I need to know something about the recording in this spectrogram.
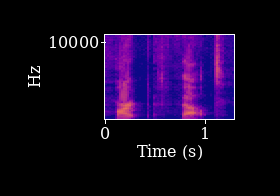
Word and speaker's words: heartfelt: when the t is in the middle just say heartfelt just make a very soft stopping sound heart and then just go on with the next pronunciation which is heartfelt heartfelt heartfelt heartfelt the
